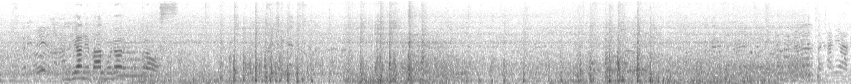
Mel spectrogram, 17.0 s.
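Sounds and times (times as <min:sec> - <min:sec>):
train rumble: 0:00.0 - 0:17.0
train wheels clattering over rails: 0:03.6 - 0:13.4.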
